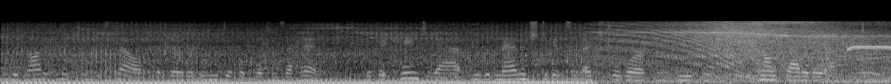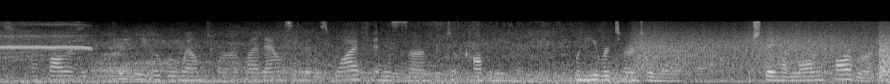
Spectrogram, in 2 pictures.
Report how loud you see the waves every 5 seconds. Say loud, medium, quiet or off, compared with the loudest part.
off, quiet, medium, loud.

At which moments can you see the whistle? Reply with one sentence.
You can hear the whistle from 8.4 to 9.9 s.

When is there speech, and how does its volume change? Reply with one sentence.
The speech can be heard from 0.0 to 17.7 s, getting louder.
